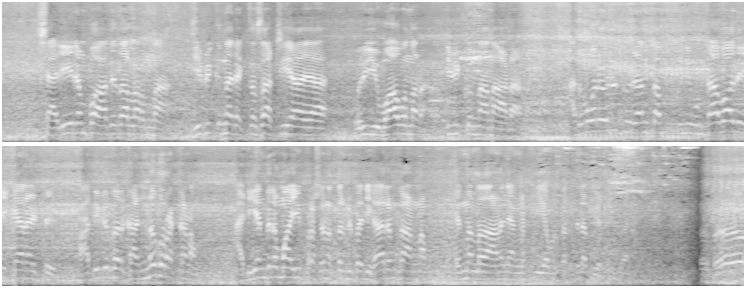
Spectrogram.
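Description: A man speaking Malayalam, with road traffic running behind him as a low rumble that swells about five seconds in.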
